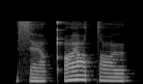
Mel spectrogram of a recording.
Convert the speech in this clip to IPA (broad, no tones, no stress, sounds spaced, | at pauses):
s æ qʼ æ tˤ œ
